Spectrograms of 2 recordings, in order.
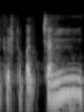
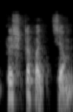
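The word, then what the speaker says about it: कृष्टपच्यम्: Krishta Pacham. In terms of pronunciation, the kri is not kri or kru. Okay, krish, ish. Again, it's cerebral sha.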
